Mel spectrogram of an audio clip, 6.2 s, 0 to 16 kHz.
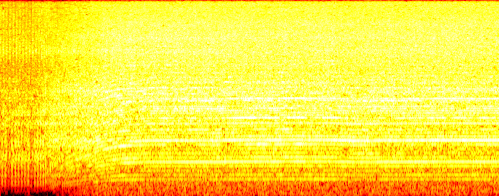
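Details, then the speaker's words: OS FS-40 Surpass four-stroke glow engine after bearing replacement, Enya No. 3 plug, 11x6 prop at full throttle: quick climb to a high steady buzz holding even without surging or dropping out. Normal full-throttle running. "but I mean it was turning his 11 6 crop in a pretty respectable 95 94 hundred rpm which is pretty darn good I think for this engine"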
